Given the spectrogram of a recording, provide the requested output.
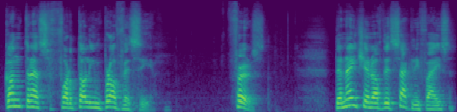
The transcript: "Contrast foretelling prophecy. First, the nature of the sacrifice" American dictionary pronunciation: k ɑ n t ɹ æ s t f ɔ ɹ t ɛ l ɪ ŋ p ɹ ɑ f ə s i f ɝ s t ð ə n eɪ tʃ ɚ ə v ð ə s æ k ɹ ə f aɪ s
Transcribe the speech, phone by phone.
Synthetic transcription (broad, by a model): k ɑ n t ɹ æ s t f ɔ ɹ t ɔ l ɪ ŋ p ɹ ɑ f ə s i f ɝ s t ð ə n eɪ tʃ ɚ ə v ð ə s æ k ɹ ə f aɪ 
